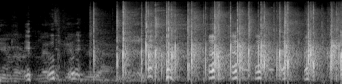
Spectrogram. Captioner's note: applause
